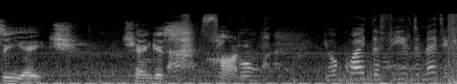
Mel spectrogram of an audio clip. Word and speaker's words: Genghis Khan: the most weirdest name i've ever heard it's pronounced ch changes you're quite the field medic out there everyone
